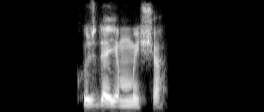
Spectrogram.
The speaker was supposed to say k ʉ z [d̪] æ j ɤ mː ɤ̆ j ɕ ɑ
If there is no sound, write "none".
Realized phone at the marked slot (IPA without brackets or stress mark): d̪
